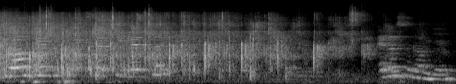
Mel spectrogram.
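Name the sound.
audience applause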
